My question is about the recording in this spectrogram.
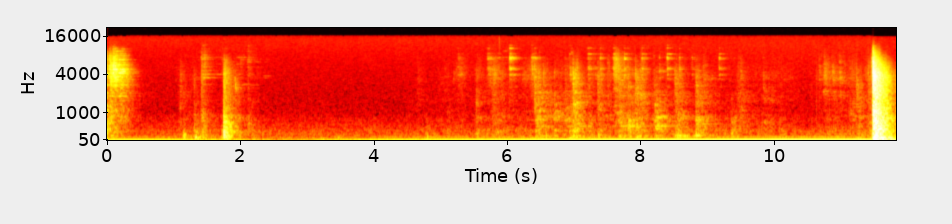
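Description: Doors being forced open: a few sharp, thudding bangs, with one near the start and a loud one at the end, separated by a long stretch of faint rustling and shuffling.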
